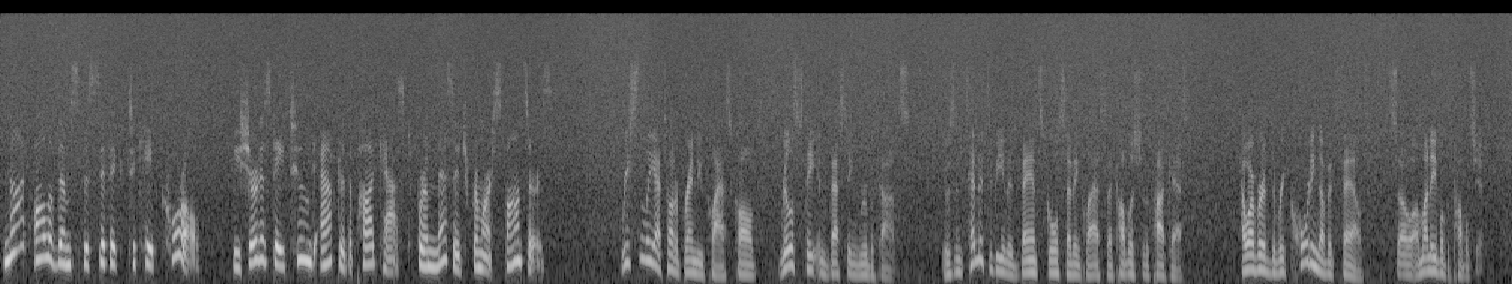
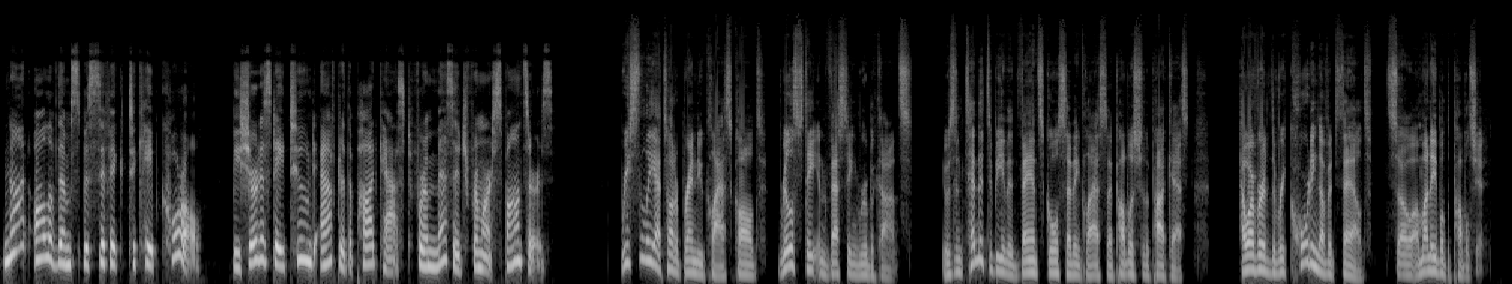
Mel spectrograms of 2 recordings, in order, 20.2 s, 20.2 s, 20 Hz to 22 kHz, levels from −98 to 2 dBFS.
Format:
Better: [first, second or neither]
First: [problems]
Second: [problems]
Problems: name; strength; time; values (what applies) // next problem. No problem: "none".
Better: second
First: hiss; loud; throughout; 9 dB below the speech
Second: none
